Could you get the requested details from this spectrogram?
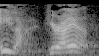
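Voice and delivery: acted boy answering a summons; eager calling out. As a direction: call out to report for duty.

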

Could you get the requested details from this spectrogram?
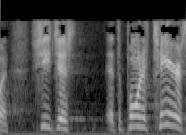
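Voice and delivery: ordinary delivery

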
